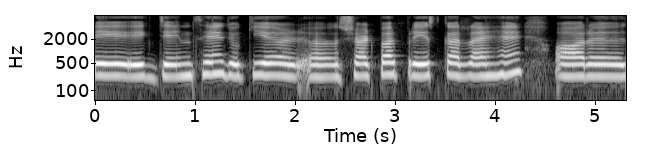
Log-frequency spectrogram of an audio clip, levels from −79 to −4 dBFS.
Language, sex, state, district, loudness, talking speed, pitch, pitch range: Hindi, female, Chhattisgarh, Rajnandgaon, -14 LUFS, 160 wpm, 235 Hz, 230-250 Hz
